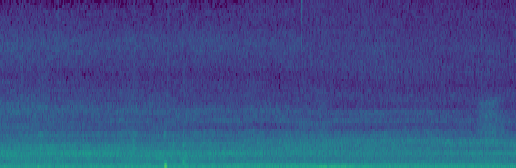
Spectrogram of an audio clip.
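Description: Steady background hum of motor vehicles, with a brief knock about three seconds in.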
